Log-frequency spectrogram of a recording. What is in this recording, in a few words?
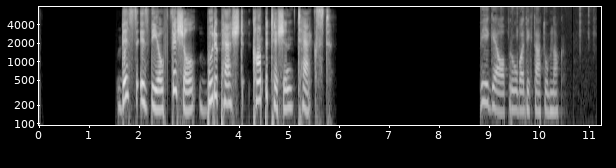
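Practice Hungarian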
